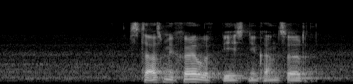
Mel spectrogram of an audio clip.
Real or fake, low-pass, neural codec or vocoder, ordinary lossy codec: real; 7.2 kHz; none; Opus, 64 kbps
